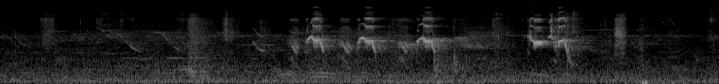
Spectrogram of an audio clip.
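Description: A bird calling: short, quick chirps that slide downward in pitch, three in a row from about three seconds in, then another pair a little over a second later.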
